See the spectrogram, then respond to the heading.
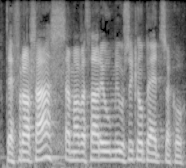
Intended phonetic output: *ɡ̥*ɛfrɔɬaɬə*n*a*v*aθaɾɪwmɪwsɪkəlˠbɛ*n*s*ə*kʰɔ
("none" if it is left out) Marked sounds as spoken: d̥, m, v, d, a

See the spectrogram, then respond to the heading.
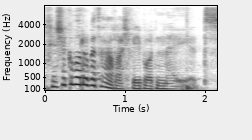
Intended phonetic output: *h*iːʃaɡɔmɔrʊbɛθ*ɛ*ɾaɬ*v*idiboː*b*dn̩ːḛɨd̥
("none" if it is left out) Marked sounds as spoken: χ, a, v, none

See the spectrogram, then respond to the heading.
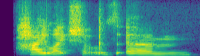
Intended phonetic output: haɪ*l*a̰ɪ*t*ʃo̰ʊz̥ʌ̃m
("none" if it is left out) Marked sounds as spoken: l, t

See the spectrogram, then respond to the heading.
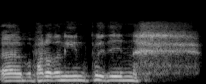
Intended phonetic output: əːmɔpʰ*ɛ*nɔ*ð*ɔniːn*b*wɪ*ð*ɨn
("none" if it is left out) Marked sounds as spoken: a, ð, b, ð

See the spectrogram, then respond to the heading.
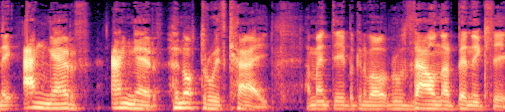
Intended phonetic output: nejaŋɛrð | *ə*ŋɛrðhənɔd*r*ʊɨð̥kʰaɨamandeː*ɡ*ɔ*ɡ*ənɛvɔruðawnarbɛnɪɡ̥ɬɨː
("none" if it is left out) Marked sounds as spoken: a, r, b, ɡ

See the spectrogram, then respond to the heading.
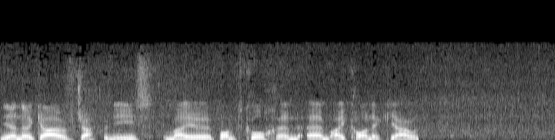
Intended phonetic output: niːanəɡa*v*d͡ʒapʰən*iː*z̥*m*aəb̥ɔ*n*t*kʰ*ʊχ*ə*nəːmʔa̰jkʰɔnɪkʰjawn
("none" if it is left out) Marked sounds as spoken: v, iː, m, n, kʰ, ə

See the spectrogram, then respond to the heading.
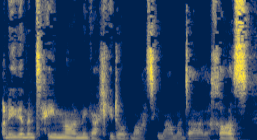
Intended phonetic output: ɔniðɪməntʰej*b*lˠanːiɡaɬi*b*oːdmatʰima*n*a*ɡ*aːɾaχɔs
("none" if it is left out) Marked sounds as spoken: m, d, m, d

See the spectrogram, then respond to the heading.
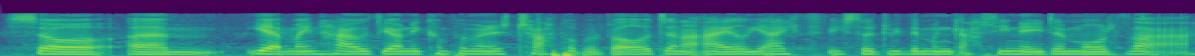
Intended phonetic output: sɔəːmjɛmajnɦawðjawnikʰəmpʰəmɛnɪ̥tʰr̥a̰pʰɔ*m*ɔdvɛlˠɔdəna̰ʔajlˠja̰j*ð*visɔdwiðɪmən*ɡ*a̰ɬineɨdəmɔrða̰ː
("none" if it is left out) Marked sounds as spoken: b, θ, ɡ

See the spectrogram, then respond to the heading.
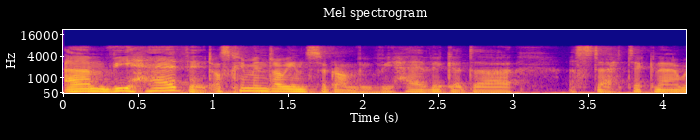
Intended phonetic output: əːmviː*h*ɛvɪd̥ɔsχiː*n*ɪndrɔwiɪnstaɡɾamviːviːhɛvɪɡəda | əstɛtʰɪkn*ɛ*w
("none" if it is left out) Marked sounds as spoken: h, m, ɛ

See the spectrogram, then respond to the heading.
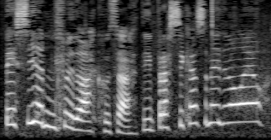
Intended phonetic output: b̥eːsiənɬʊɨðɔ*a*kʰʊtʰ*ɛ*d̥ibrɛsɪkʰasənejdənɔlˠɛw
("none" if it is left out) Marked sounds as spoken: a, a

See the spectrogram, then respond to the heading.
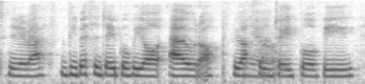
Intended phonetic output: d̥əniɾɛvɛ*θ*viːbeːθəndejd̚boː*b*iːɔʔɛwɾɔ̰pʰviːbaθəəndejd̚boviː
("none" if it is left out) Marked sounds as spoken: θ, v

